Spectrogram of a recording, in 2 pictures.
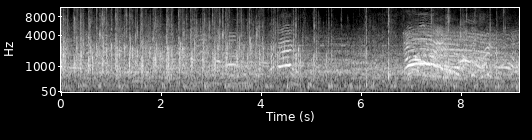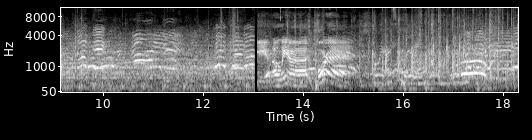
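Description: Young women shout and cheer in a group outdoors.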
